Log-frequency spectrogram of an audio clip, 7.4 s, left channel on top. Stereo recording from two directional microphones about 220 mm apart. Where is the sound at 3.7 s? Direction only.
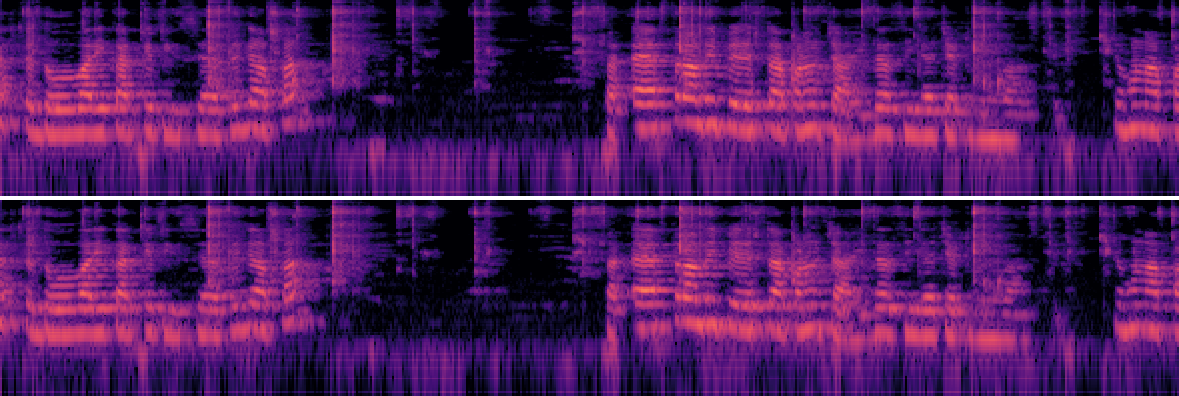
20° left (ahead or behind).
